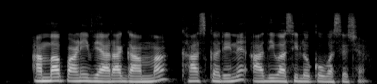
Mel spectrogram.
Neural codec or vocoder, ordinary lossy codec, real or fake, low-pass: none; none; real; none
